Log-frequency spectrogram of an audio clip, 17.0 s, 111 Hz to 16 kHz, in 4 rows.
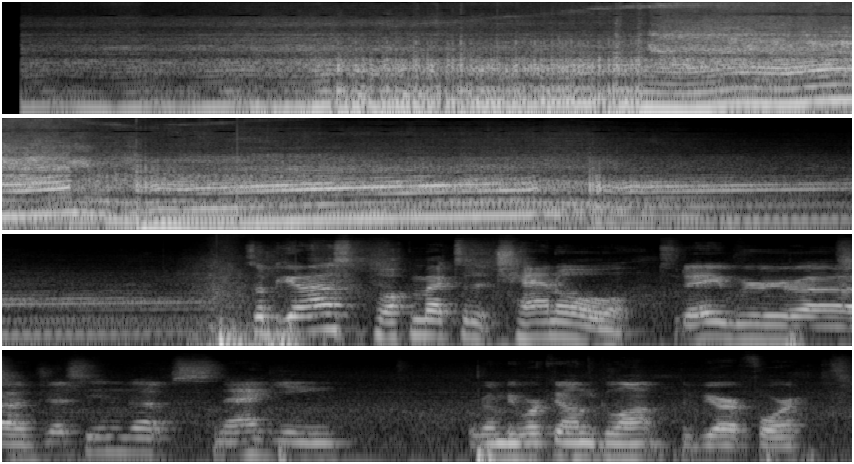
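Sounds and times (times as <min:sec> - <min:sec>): car engine accelerating: 0:00.1 - 0:09.8.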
